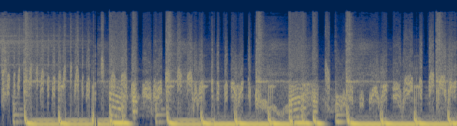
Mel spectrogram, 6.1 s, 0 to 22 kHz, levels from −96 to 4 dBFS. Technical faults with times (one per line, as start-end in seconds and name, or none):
1.24-1.31 damaged data in a compressed stream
